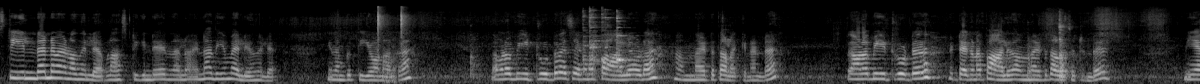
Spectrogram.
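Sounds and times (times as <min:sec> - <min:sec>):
woman speaking: 0:00.0 - 0:04.2, 0:04.9 - 0:07.9, 0:08.5 - 0:11.2.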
